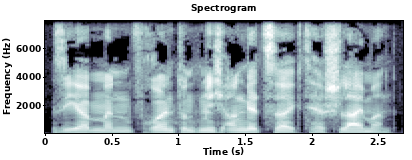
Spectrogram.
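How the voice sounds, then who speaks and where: A man's voice: medium pitch, fairly even intonation, fairly quick, dry recording, clean studio sound, natural voice. An actor playing a haunted young man in a radio drama, recounting a grim confession in a sombre, plain, restrained way. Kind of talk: radio drama monologue, recounting in past tense.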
